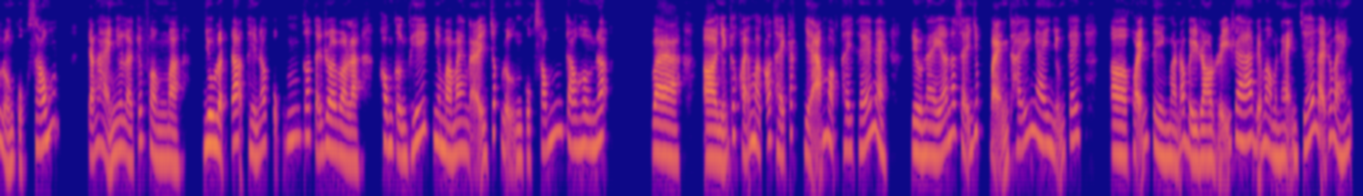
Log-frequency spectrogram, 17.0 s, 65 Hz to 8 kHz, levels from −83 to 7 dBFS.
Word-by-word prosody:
lượng 155 - -4
cuộc 145 0 -10
sống, 225 +5 +1 0.5
chẳng - - +3
hạn - - +1
như 205 +3 -3
là 180 -5 0
cái 260 +10 -8
phần 165 -6 -3
mà 150 -2 +2 0.3
du 235 +2 +3
lịch 210 - +5
á 250 +2 +5
thì 195 -3 -5
nó 215 +6 -3
cũng 255 +3 -10
có 280 -1 -2
thể 235 -10 -4
rơi 215 -1 +2
vào 180 -3 +2
là 155 -1 +2 0.2
không 235 -2 -2
cần 185 -4 -3
thiết, 265 - -2
nhưng 235 -5 -2
mà 180 - +4
mang 195 +3 0
lại 180 -2 +3
chất 310 -1 -4
lượng 170 +1 -5
cuộc 170 0 -7
sống 205 +6 -2
cao 215 0 +1
hơn 220 -1 -3
đó, 275 +4 +2 0.6
và, 185 -3 +6 0.3
ờ, 170 0 +7
những 155 -2 0
cái 290 - -5
khoản 250 - +1
mà 245 - +1
có 260 - 0
thể - - -2
cắt 310 0 -7
giảm 190 +8 +4
hoặc 255 - 0
thay 210 -2 -5
thế 210 +7 -3
nè, 345 - 0 0.3
điều 195 -3 0
này 180 -1 0
á - - +2
nó 310 - -2
sẽ - - -1
giúp 325 - -5
bạn - - +6
thấy 255 +9 -3
ngay 255 -7 -1
những 200 -2 -6
cái, 265 +4 -5 0.3
ờ, 185 -2 +4
khoản 245 - +6
tiền 185 -7 -4
mà 165 -2 -1
nó - - 0
bị 170 -3 +1
rò 165 0 +4
rỉ - - +1
ra 255 -3 +3
á, 260 - +4
để - - -4
mà 235 -3 -1
mình 175 -2 -5
hạn 175 0 -1
chế 230 - -2
lại - - +3
đó 280 - -5
bạn. 215 -5 -2
210 Hz, 275 wpm, -25 LUFS, 175-255 Hz, 0.6 s, ờ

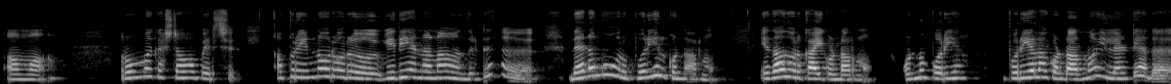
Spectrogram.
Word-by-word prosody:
ஆமா. 230 -1 -2 0.9
ரொம்ப 320 +5 0
கஷ்டமா 300 -1 0
போயிருச்சு. 255 -1 -5 0.5
அப்பறம் 330 +2 -3
இன்னொரு 370 +2 +1
ஒரு 310 -2 -1 0.3
விதி 290 +3 +2
என்னன்னா 300 -1 +2
வந்துட்டு, 250 - -5 0.9
தெனமும் 410 +8 +3
1 305 -4 -1
பொரியல் 370 +5 +1
கொண்டாரணும். 240 -5 -4 0.5
ஏதாவது 335 +4 +6
1 300 - -1
காய் 255 0 +6
கொண்டாரணும். 225 -2 -1 0.3
ஒண்ணு 290 +6 0
பொரியல் 280 +2 -1 0.5
பொரியலா 320 +4 +4
கொண்டாரணும், 260 +8 +3
இல்லாட்டி 265 -6 -1
அத 135 - -3
295 Hz, 125 wpm, -24 LUFS, 255-325 Hz, 0.9 s, ஏதாவது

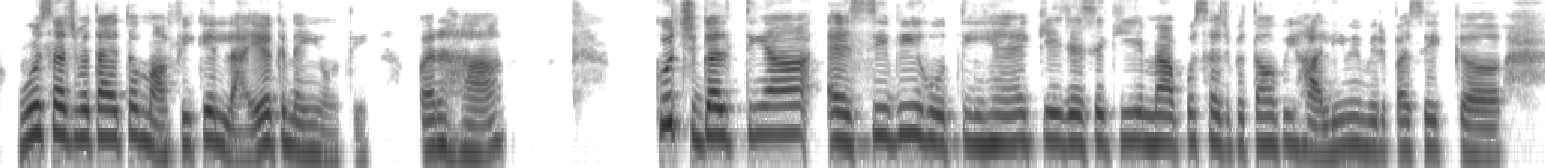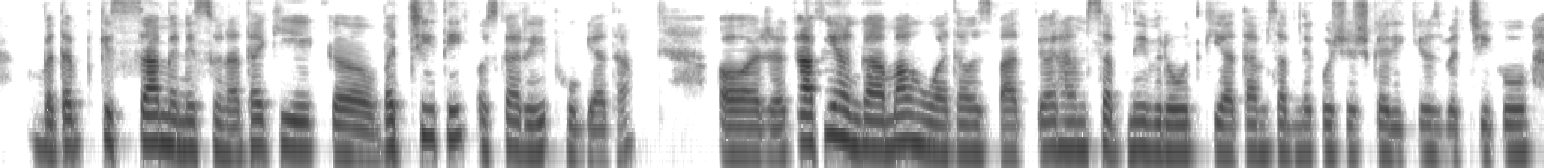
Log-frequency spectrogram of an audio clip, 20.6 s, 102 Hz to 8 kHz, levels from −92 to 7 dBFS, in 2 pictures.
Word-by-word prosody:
वो 255 +5 +8
सच 255 -3 +6
बताएँ 230 0 +5
तो 245 - +2
माफ़ी 155 +5 -1
के 225 - +6
लायक 170 +9 +2
नहीं 160 -5 -2
होती। 135 +2 -16 0.3
पर 180 +1 +2 0.2
हाँ 155 +5 -1 1.0
कुछ 325 -4 +6
गलतियाँ 245 +2 +4 0.4
ऐसी 215 +3 +1
भी 255 +1 +1
होती 200 -1 -2
हैं 205 +1 0
कि 215 -1 +1
जैसे 205 0 +1
कि 215 +2 -4
मैं 205 0 +3
आपको 200 +1 0
सच 200 -2 -3
बताऊँ 195 +1 -2
अभी 200 +1 -6
हाल 155 -2 0
ही 175 - -3
में 195 - -3
मेरे 175 -1 -5
पास 175 0 -6
एक 175 -1 -5
अ, 150 -1 0 0.6
मतलब 180 +3 -1
किस्सा 205 -1 +4
मैंने 180 -3 +1
सुना 165 -3 -4
था 185 - +1
कि 180 -2 +1
एक 170 0 -6 0.3
बच्ची 205 +7 0
थी 225 +2 0
उसका 175 +2 -5
रेप 165 +3 -2
हो 155 - -5
गया 145 -1 -5
था। - - -11 0.7
और 150 -1 0 0.2
काफ़ी 205 +5 +8
हँगामा 185 -3 +3
हुआ 160 -3 -2
था 160 - -3
उस 155 +1 -7
बात 155 0 -3
पे 170 - -4
और 175 - -3
हम 170 0 -2
सब 175 -4 -3
ने 170 0 -1
विरोध 160 0 -1
किया 155 -2 -2
था, 160 +2 -7
हम 155 - -6
सब 160 -1 -5
ने 155 - -6
कोशिश 155 0 -7
करी 150 -2 -4
कि 155 - -7
उस 150 -1 -8
बच्ची 150 +1 -8
को 155 0 0
180 Hz, 205 wpm, -25 LUFS, 160-210 Hz, 1.0 s, वो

